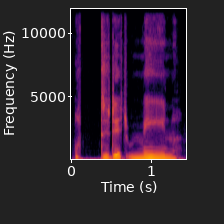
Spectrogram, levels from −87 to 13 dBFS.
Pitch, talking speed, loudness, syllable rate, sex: 160 Hz, 165 wpm, -16 LUFS, 3.4 syllables/s, female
